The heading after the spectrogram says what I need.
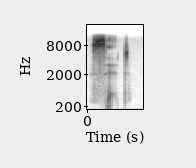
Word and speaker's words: sit: Let's try the word sit. si t. Sit. Sit. Please sit. Now let's see what happens when we put this in a phrase. This is where the stopped t is very useful for speaking quickly. If you say sit down and you release the T, it is difficult. Sit t down, it is hard to do fast.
